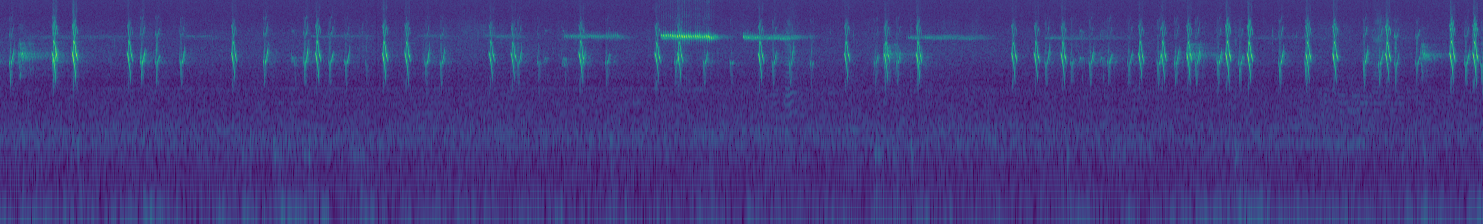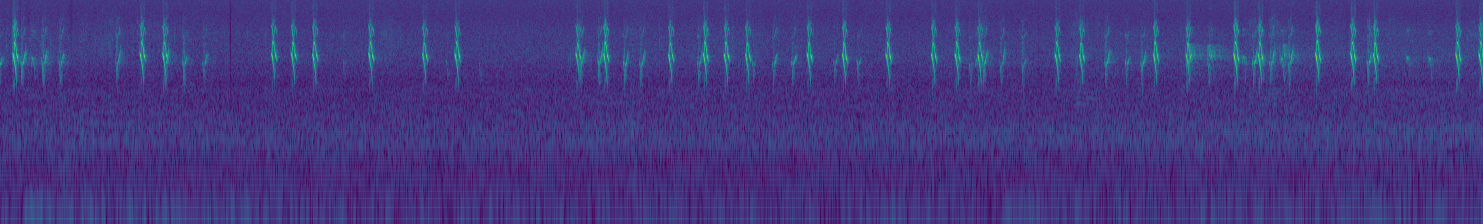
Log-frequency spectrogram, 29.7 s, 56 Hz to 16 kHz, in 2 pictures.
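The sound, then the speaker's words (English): Bird 361 calls back in response to bird 362, which was just brought out, in bursts of rapid, high, sharp chirps, with a brief pause midway before the quick calling resumes over a low background hum. “361 in response to bird 362, who I just brought out here.”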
